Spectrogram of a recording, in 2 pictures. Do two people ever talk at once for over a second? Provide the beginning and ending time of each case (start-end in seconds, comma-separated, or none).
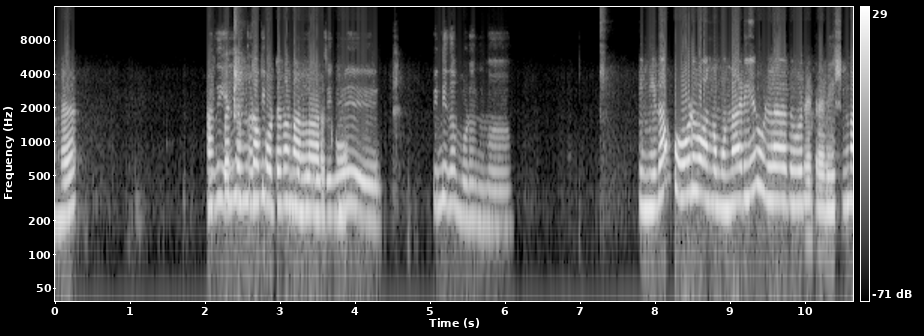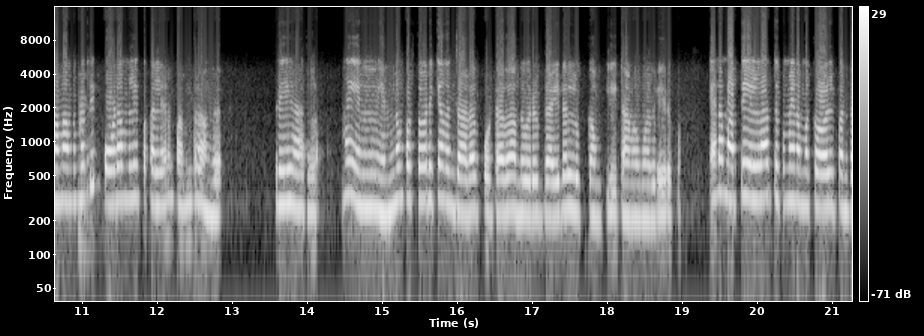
none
